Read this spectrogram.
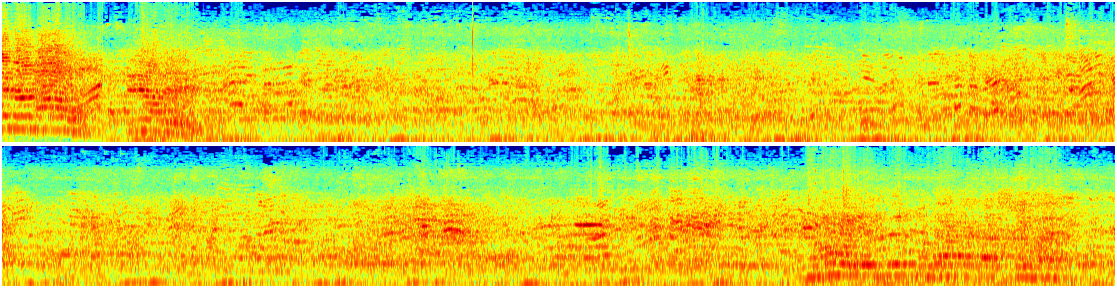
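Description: A crowd of people talks and shouts loudly all around.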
